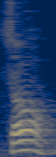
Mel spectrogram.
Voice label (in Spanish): "pronto", Mixe, hombre; Tiempo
